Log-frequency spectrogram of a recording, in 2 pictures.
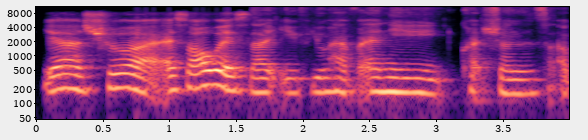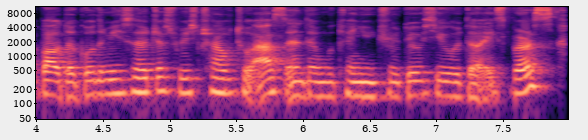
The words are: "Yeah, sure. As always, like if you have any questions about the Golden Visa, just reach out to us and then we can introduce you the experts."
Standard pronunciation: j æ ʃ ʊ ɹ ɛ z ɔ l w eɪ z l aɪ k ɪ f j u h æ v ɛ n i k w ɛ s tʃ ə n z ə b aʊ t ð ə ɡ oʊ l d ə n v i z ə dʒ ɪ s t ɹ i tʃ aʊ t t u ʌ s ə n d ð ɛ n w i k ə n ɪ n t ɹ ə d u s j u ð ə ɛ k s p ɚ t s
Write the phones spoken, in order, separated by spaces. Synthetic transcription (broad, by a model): j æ ʃ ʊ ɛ s ɔ l w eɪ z l aɪ k ɪ f j u h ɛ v ɛ n i k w ɛ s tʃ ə n s ə b aʊ t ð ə ɡ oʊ d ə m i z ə dʒ ɪ s t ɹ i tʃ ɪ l t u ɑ s ə n d ɛ n w i k ə n ɪ n t ɹ ə d u s j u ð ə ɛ k s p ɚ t s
